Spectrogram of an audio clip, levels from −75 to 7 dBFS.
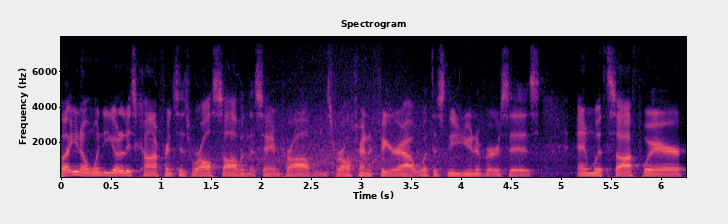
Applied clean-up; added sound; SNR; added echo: none; Car passing by / Traffic noise, roadway noise; 19 dB; none.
